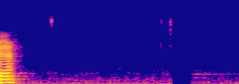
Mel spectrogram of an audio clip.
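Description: Two faint, short computer mouse clicks over low background hiss, the first about half a second in and the second near the end, followed by a brief dropout to total silence.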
